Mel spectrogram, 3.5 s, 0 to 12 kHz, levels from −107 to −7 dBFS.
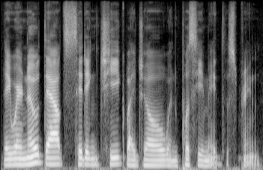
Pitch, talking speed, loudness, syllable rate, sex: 110 Hz, 220 wpm, -19 LUFS, 4.6 syllables/s, male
